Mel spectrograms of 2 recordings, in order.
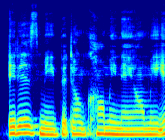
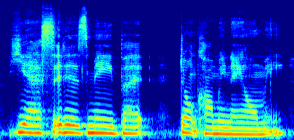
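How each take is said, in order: First: It is said in a plain, matter-of-fact way. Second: It is said in an exaggerated, dramatic way.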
